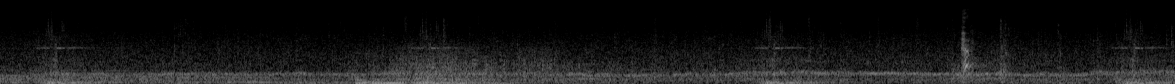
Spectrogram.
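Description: Armoured footsteps tramp on grass.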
